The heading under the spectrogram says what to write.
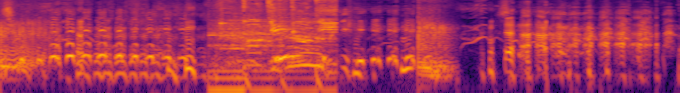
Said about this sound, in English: Farts are always funny.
